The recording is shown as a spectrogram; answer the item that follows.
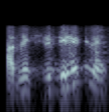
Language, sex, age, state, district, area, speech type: Bengali, male, 45-60, West Bengal, Hooghly, urban, conversation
